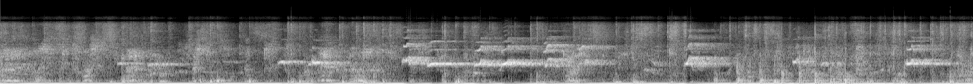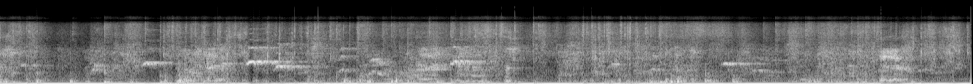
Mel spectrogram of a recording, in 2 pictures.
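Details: A Cocker Spaniel that was left out while a Pekingese played, whining from the background in repeated high, short whimpers and yips, heard under loud, constant scuffling and handling noise from the play.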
